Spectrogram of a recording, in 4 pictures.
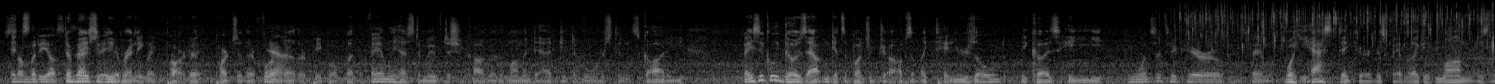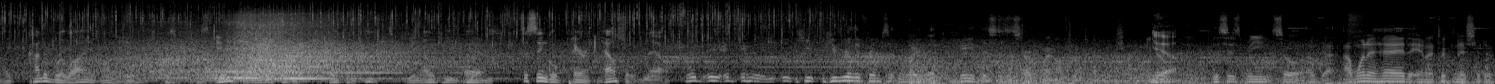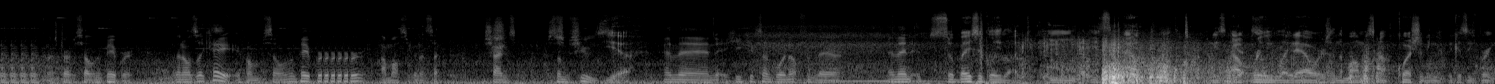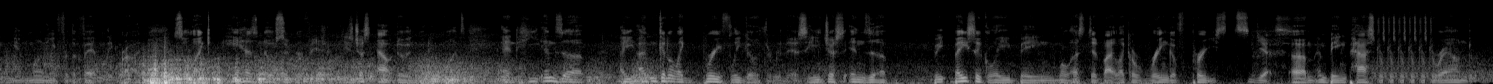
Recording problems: rain or running water; very loud; from 12 s on; 4 dB above the speech
traffic noise; loud; until 41 s; as loud as the speech
audio stuttering; at 30 s, at 33 s and at 59 s

